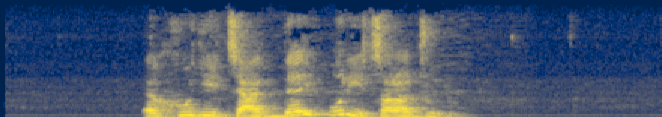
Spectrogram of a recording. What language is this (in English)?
Kabyle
